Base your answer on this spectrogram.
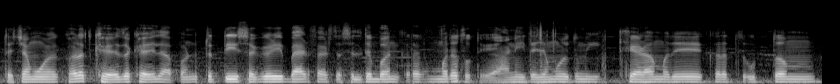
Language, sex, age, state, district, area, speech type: Marathi, male, 18-30, Maharashtra, Pune, urban, spontaneous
